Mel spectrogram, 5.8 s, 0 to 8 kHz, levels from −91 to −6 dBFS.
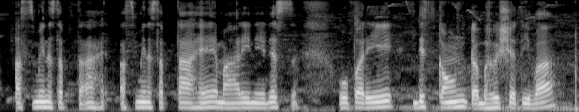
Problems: constant background noise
